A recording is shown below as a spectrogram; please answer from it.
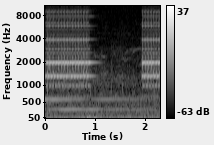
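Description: A mobile phone ringing in trilling rings just under a second long, one at the start and another beginning near the end.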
